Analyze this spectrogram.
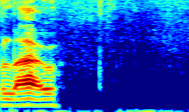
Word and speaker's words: Laos: So Lao was colonized by France in 1893. They kind of named the three kingdoms and grouped it under one. Now the S is not is not pronounced today. It's silent.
